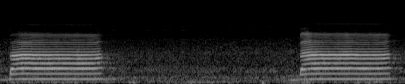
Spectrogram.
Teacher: बा को एक उंगली के मुताबिक, एक अलिफ के मुताबिक खींच कर पढ़ते हैं। बहुत ज़्यादा नहीं खींचते, सिर्फ एक उंगली के बराबर, यानी एक उंगली खुलने में जितना आपका टाइम लगेगा उतना आपने बा को खींचना है।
